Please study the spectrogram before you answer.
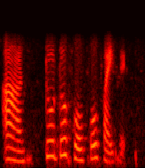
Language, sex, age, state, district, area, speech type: Tamil, female, 18-30, Tamil Nadu, Chennai, urban, conversation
